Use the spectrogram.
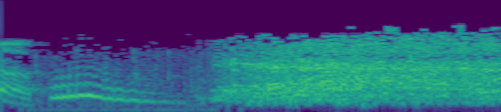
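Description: A pigeon that has stolen a handkerchief gives a brief warbling coo that rises and falls, then a loud, steady rush of noise takes over for the rest of the moment, fairly loud.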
